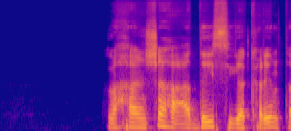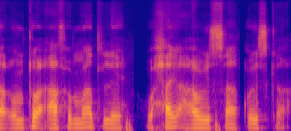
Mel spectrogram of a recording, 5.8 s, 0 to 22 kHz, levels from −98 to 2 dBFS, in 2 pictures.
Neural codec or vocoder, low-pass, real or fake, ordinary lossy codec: codec, 44.1 kHz, 7.8 kbps, DAC; none; fake; none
